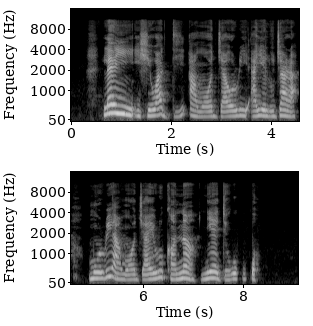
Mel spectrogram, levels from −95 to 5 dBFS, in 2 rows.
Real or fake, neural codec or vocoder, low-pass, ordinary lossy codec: real; none; 10.8 kHz; none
